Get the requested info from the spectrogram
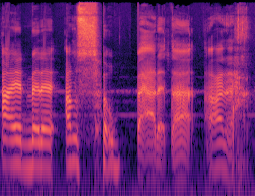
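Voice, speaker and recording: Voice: medium pitch, lively intonation, slow pace, sharp tone, soft background music. Rambling gamer from Louisiana. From Louisiana, USA. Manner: tangent-prone, self-deprecating, swears casually, frequent laughs. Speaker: let's play streamer. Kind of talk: casual rambling commentary.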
